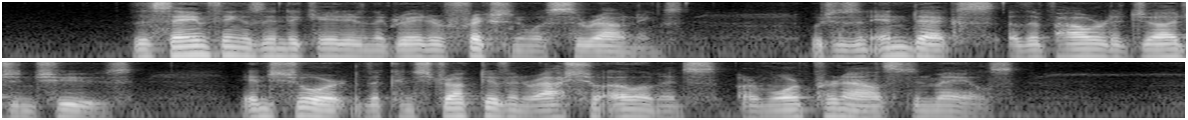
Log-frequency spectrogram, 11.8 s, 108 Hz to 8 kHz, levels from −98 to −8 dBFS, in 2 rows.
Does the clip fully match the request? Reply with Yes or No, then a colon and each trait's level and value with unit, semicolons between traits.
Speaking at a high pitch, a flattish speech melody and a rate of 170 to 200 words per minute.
No: low, 105 Hz; narrow, 2.3 semitones; average, 175 wpm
